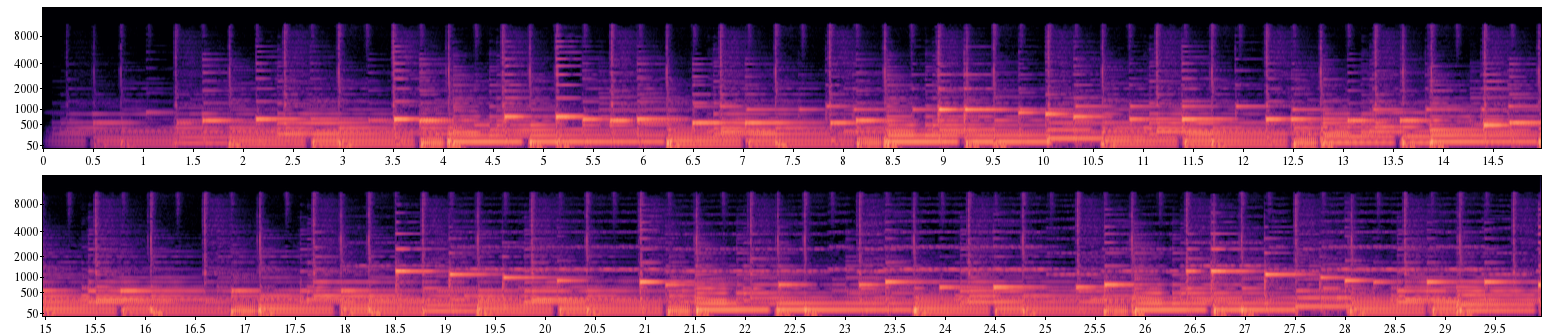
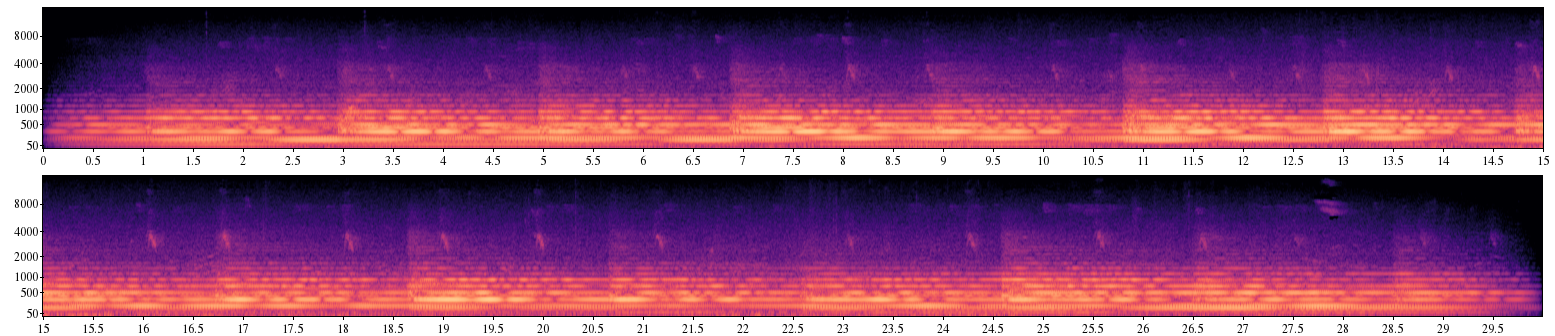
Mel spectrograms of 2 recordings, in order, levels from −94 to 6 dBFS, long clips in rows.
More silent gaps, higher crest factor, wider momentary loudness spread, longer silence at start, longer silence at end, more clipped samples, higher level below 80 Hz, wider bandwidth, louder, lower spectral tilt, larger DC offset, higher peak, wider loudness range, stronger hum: neither; about the same, 18 dB vs 14 dB; second, 7 LU vs 10 LU; first, 0.25 s vs 0.1 s; second, 0 s vs 0.15 s; neither; about the same, -36 dBFS vs -38 dBFS; first, 11 kHz vs 4.7 kHz; second, -26 LUFS vs -16 LUFS; second, -7.5 dB/octave vs -10.5 dB/octave; neither; second, -8 dBFS vs 0 dBFS; about the same, 3 LU vs 4 LU; neither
